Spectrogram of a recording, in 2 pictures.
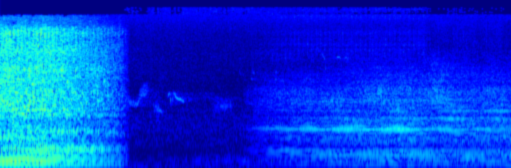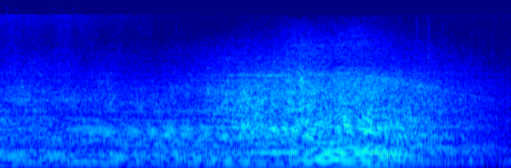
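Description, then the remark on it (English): A loud burst of noise cuts off, then a fanboat engine is started back up with a steady droning hum and revs higher toward the end before easing off as the boat heads back to the dock, with no talking. “He started his engine back up and returned over to the dock to try and get something done about this situation he found himself in.”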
